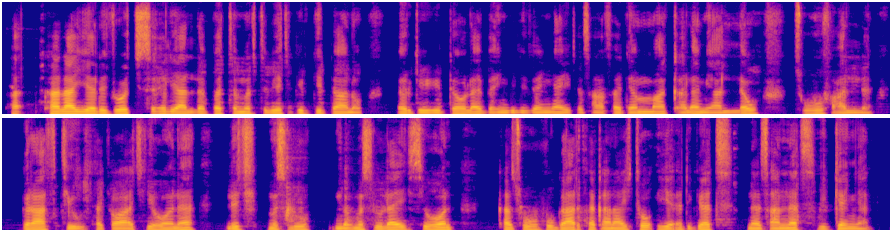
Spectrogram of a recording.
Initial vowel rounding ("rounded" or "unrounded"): unrounded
